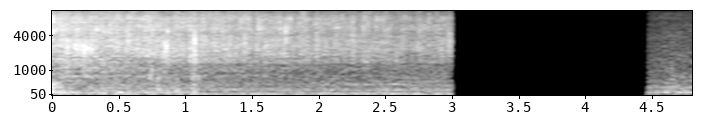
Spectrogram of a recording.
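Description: Hissing, crackling sizzle of tempering spices frying in hot oil for coconut chutney, steady and close for three seconds, then a sudden cut to silence before it briefly resumes.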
